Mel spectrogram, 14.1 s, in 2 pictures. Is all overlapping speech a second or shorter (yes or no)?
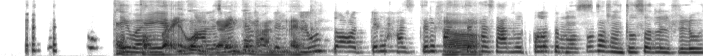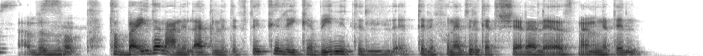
no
